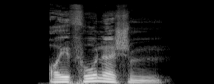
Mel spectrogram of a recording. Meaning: strong dative masculine/neuter singular of euphonisch
- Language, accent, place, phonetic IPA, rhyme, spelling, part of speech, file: German, Germany, Berlin, [ɔɪ̯ˈfoːnɪʃm̩], -oːnɪʃm̩, euphonischem, adjective, De-euphonischem.ogg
